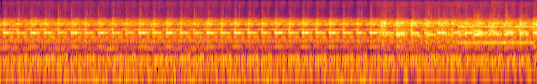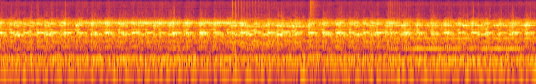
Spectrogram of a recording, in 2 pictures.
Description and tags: some experimental ambient and very dense sound in pure data.
glitch, puredata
